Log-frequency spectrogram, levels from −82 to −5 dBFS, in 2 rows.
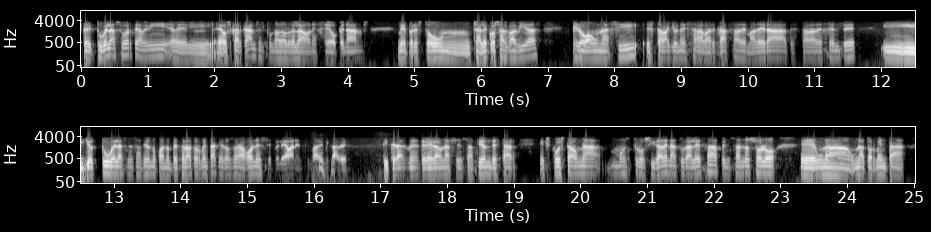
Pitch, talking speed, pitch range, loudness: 110 Hz, 170 wpm, 105-115 Hz, -16 LUFS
